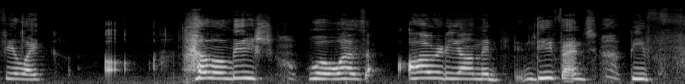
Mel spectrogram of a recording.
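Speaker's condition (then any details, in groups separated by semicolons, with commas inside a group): Cerebral palsy, severe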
